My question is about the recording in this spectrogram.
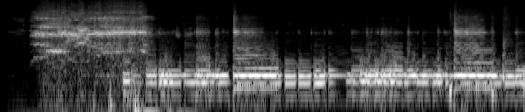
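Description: Amateur rock band recording opening with a loud, shrill burst of noise for about a second and a half, then electric guitar and bass guitar playing a repeated line of low notes.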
